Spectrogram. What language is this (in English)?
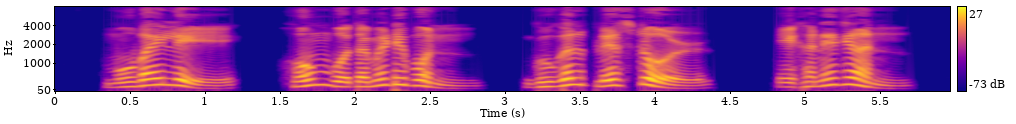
Bangla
